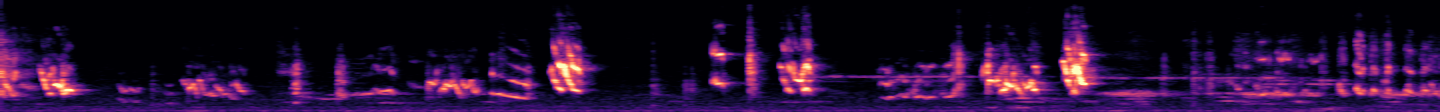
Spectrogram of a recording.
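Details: Pet budgerigar, described as happy, chattering in short scratchy chirps and rising whistles, with a few brief pauses and one thin sustained whistled note near the middle.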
